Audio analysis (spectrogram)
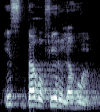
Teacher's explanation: غین حروف مستعلیہ میں سے ہے، اس کو پر پڑھیں گے۔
